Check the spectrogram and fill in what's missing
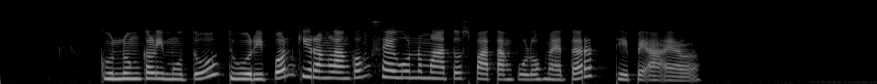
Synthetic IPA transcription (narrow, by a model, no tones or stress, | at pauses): ɡ̥ṳnʊŋkəlimut̪ud̪̥ṳwuɾipʊnkiɾaŋlaŋkʊŋsewunəmat̪ʊspat̪aŋpulʊhmet̪ərd̪̥e̤peʔaʔɛl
